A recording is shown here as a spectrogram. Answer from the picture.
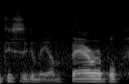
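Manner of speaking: usual speaking voice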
